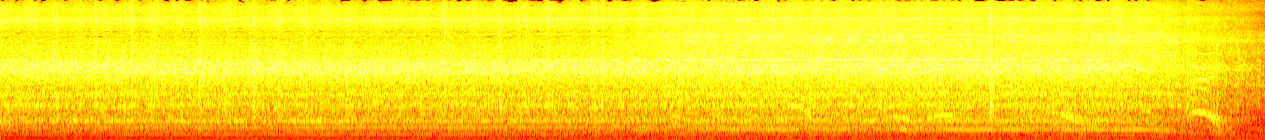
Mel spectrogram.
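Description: Countertop blender running steadily as it blends a smoothie, then winding down and stopping near the end.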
